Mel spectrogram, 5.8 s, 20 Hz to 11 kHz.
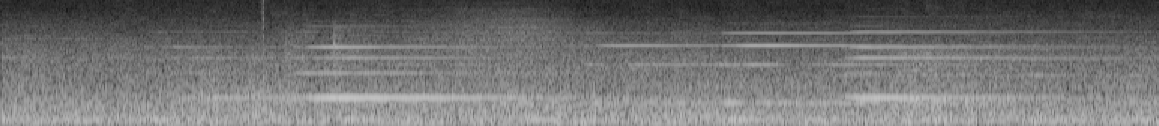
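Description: JR Kyushu 817-series electric train running slowly in toward the platform over curving track. Several steady high-pitched tones come and go over the rumble of the wheels.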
